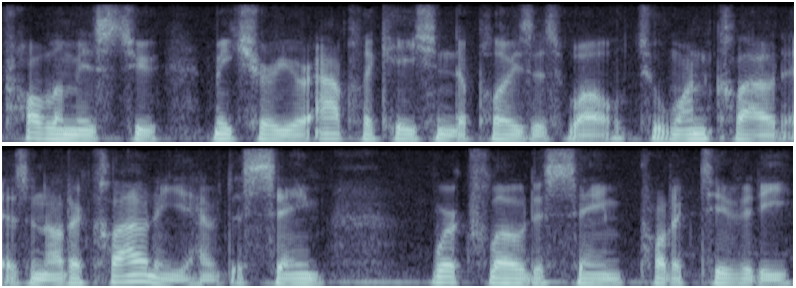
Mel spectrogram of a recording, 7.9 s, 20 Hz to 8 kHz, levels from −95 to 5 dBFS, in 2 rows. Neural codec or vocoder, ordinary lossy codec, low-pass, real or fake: none; MP3, 64 kbps; 7.2 kHz; real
